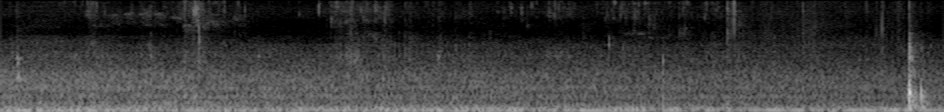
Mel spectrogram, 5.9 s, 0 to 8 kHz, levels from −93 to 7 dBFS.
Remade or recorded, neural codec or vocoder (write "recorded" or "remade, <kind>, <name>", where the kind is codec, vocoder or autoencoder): remade, vocoder, Vocos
